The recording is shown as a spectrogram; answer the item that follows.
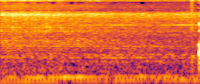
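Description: Steady low background hum with faint noise and no distinct events.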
